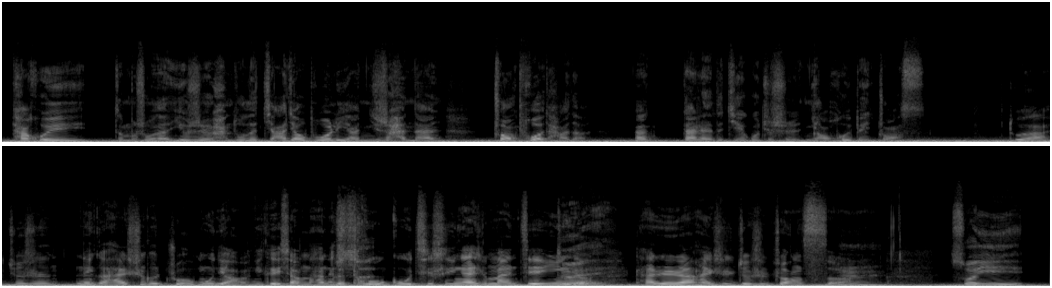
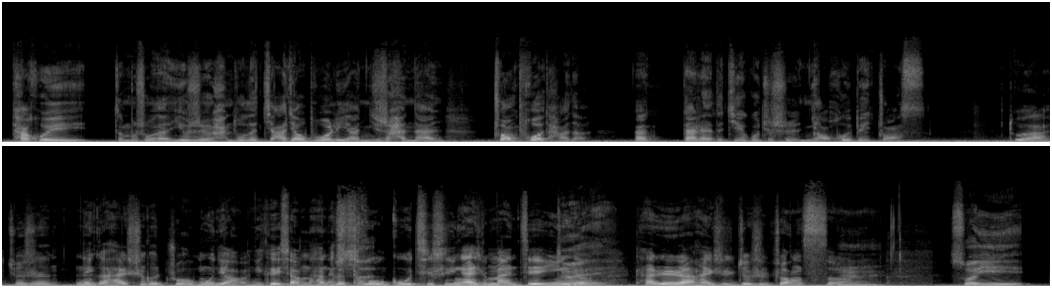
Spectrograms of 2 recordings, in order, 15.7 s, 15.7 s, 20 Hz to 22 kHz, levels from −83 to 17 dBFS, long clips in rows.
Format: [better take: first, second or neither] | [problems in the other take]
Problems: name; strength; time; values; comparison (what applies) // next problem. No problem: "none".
second | low rumble; loud; throughout; 8 dB below the speech; faint in the second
